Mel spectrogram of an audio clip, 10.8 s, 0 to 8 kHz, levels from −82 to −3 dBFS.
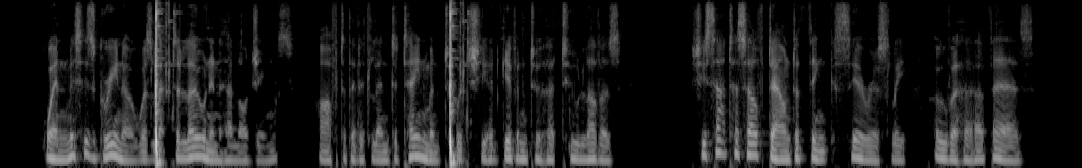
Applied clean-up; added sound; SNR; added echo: classical method spectral subtraction.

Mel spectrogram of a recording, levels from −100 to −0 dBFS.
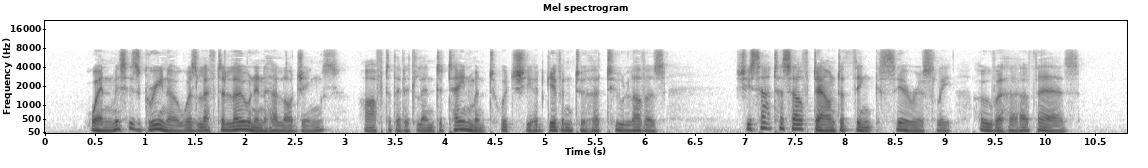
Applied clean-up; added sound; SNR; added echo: none; none; none; none.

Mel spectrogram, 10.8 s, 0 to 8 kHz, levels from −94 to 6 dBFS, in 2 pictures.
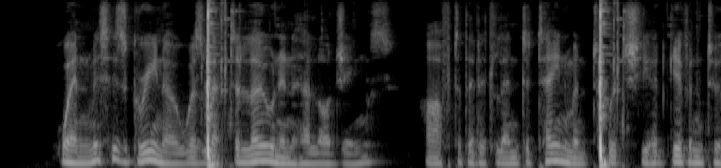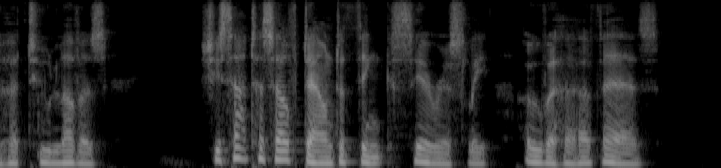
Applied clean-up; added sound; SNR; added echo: classical method log-MMSE.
